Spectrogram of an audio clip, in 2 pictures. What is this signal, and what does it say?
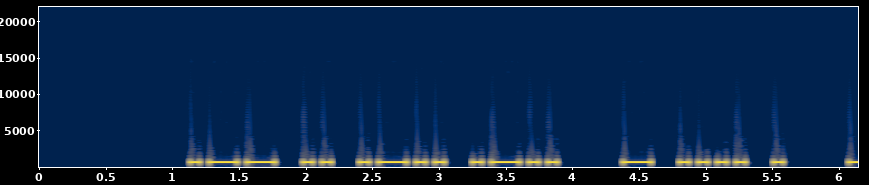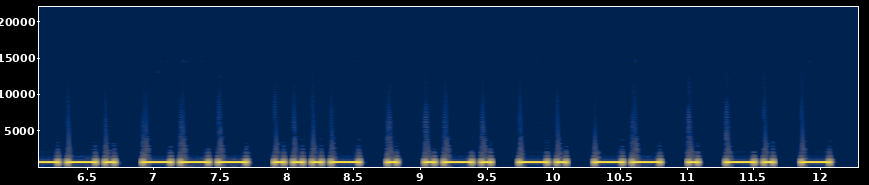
Morse code, heard as a keyed tone, about 17 wpm, 700 Hz. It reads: WILL THE GOVERNMENT
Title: Sentences from Top 1000 Words - Review Part 5 - 17wpm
